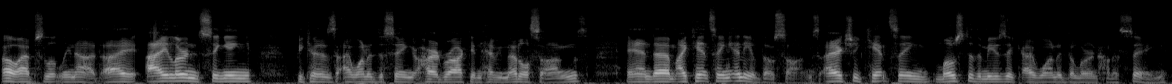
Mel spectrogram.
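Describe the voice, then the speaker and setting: A man who is a voice coach, speaking as an interview guest with a resonant tenor voice and an emphatic, agreeable manner. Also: medium pitch. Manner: emphatic, agreeable, quick to say "absolutely". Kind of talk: studio interview. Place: TV studio.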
